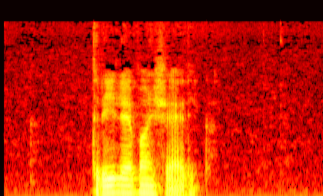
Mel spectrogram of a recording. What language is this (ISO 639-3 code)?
por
